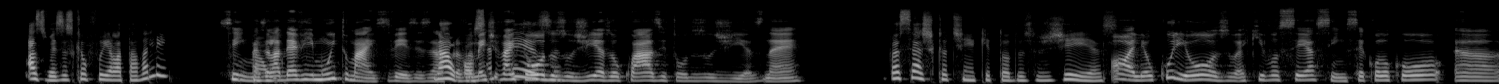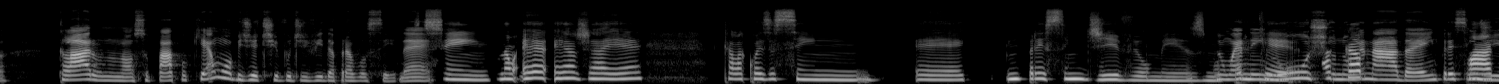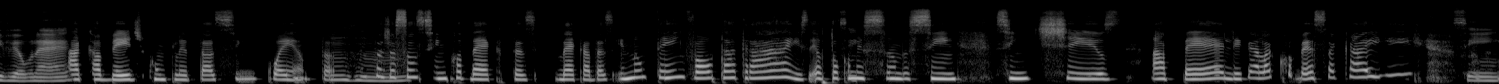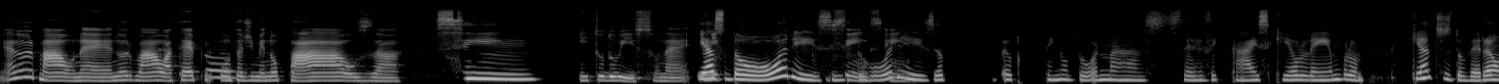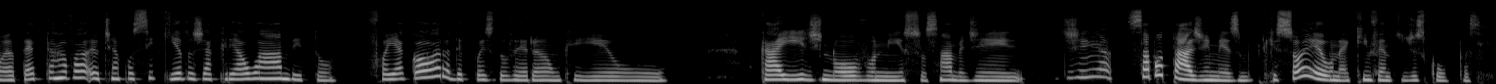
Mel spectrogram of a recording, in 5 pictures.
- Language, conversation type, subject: Portuguese, advice, Como posso manter a consistência nos meus hábitos quando sinto que estagnei?
- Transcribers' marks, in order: tapping; crying; other background noise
